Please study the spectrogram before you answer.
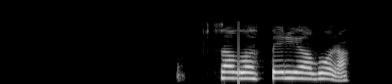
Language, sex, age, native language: Icelandic, female, 7, Icelandic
